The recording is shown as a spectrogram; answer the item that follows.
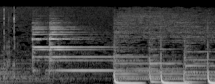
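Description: Notification-bell sound effect: a short click, then a bell chime that rings on. A little over a second in, background music comes in with three deep bass notes about half a second apart.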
